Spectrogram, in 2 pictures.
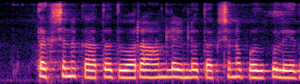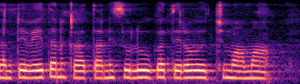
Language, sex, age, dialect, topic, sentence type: Telugu, male, 18-24, Southern, banking, statement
